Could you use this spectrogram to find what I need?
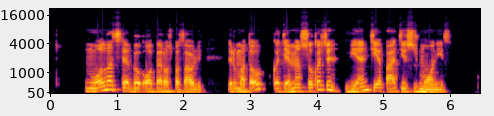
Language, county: Lithuanian, Marijampolė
